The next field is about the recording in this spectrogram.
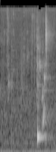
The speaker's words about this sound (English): I'm gonna take a sip. That was, whew, good Lord. Good Lord.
